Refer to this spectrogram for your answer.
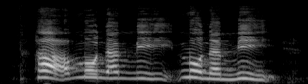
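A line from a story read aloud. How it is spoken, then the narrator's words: Tearful cry. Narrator (French): s'écria-t-elle en fondant en larmes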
